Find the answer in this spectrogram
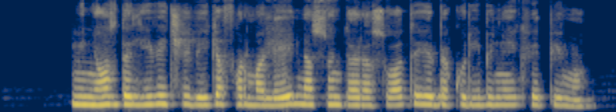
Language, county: Lithuanian, Vilnius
